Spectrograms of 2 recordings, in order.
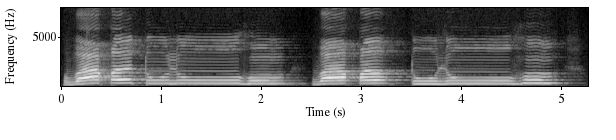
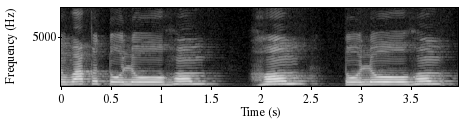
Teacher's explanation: कलकला भी हुआ, ता को भी अदा किया, वो भी मारूफ, तोलो नहीं बोलना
